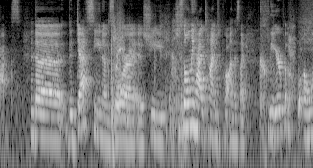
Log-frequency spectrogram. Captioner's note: laughing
